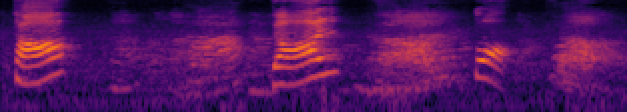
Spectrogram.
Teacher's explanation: நாவின் நுனி மேல் வரிசை நடுப்பற்களின் ஈரை தொடும்போது ஒலிக்கப் பெறுகின்றன.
